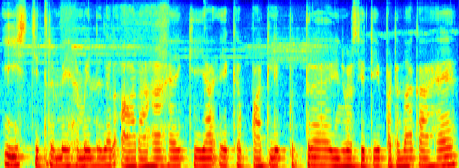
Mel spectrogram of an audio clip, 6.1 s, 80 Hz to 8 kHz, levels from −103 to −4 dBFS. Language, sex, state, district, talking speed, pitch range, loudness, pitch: Hindi, male, Bihar, Patna, 155 wpm, 130-140 Hz, -16 LUFS, 135 Hz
